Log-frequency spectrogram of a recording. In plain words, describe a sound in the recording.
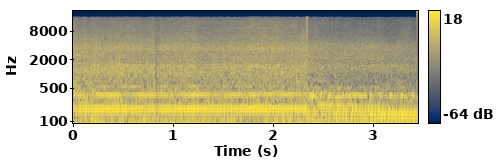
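A car engine hums steadily with road noise inside the car.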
